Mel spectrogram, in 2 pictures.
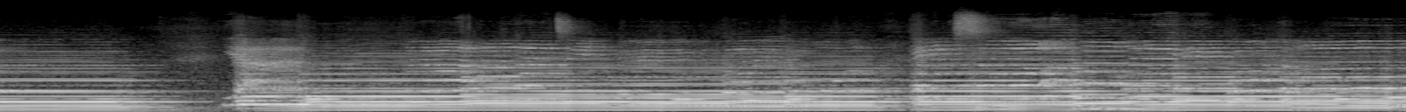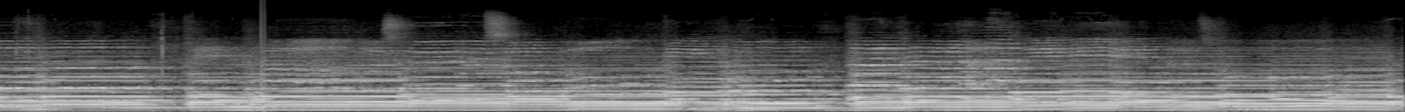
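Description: Church pipe organ accompanying a woman singing a hymn, with a short break between lines about two seconds in and brief pauses between the later lines.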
